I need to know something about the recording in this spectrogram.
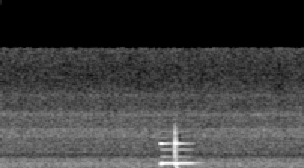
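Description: A single short electronic beep from Siri through the CarPlay head unit about a second in, the chime that follows a spoken reply to Siri, over a faint low steady hum.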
